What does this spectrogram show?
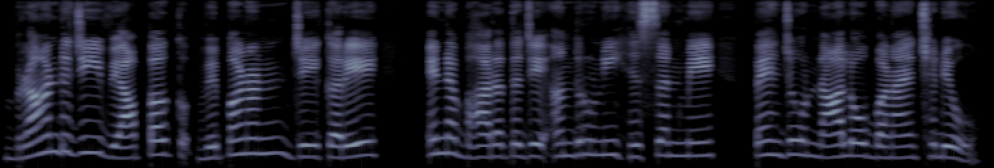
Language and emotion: Sindhi, neutral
